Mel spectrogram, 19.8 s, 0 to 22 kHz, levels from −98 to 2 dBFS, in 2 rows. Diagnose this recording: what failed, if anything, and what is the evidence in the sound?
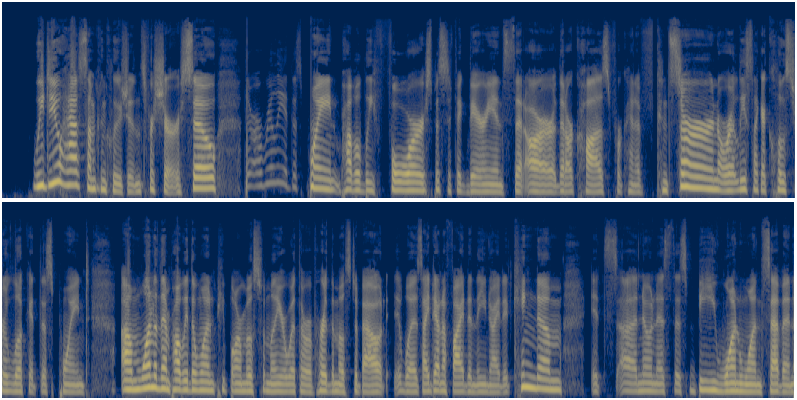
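From 3.07 to 3.87 s the speech drops by about 20 dB to a faint copy, with the centred voice nearly gone, then returns at full level. That collapse points to one channel inverted, likely a polarity flip in the analogue wiring or a channel path, heard through a mono sum. Because the two channels carry nearly the same centred signal, the inverted copy cancels it, leaving only their faint difference.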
